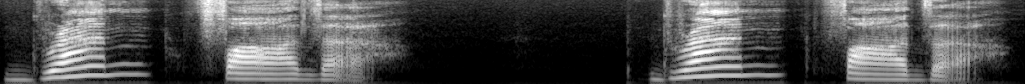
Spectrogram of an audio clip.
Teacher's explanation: saya putuskan R di sini tidak bunyi karena fiturnya British English itu R itu bunyi kalau bunyi selanjutnya adalah vowel. Karena kita nggak tahu ya ini di belakangnya apa, maka di sini R-nya tidak saya bunyikan.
